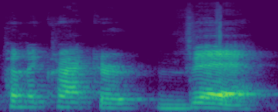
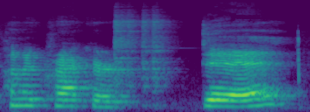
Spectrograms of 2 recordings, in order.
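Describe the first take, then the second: First: The final syllable begins with a V sound. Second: The final syllable begins with a D sound. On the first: The speaker calls it right. "I like pronouncing it Punnicracker ve" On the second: The speaker calls it wrong. "I said Punnicracker de"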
